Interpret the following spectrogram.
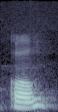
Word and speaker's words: Om: So it is Om. That is the one way of pronouncing this symbol.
